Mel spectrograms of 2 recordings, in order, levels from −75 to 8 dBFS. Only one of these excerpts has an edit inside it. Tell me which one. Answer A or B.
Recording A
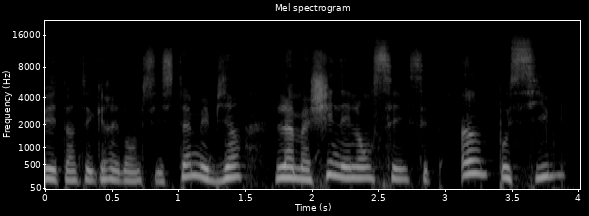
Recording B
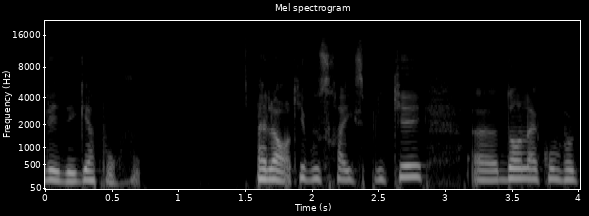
B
